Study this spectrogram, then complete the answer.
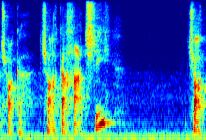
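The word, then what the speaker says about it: Choctawhatchee: into the bay and Chaka chahi chak Bay that's how we pronounce it so uh or at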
